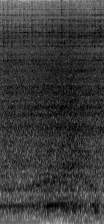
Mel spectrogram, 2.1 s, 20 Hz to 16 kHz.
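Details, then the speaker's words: 2003 Nissan Frontier 2.4L KA24DE, FS5W71-C transmission, after clutch and pressure plate replacement, engine at 1,000 rpm in second gear: steady scraping rush over engine drone; bent dust cover plate rubbing, slight smell. "So, it works. It stinks a little bit. Something's rubbing somewhere."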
